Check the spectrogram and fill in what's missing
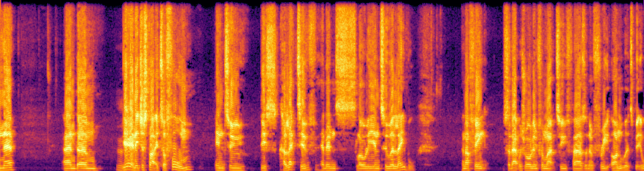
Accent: London, United Kingdom; I'm from Hackney originally, from like North One near Dalston and Kingsland Road

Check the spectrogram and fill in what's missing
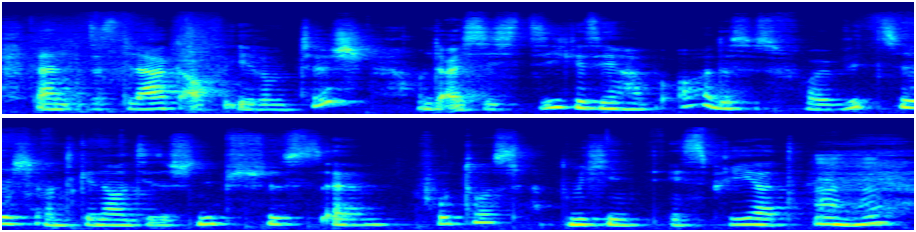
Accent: Japan; German is a second language; moved away as an adult; now in Berlin, Germany; ich komme aus Japan. Und seit 2006 lebe ich und arbeite ich in Berlin

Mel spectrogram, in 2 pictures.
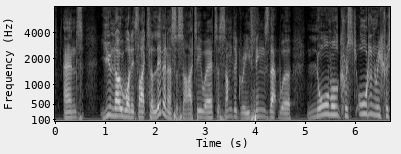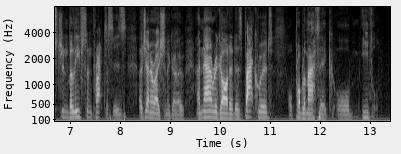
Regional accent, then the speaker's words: England, United Kingdom; we're English

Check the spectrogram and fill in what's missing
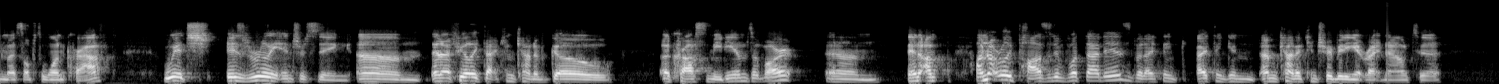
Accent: Fort Worth, Texas, United States; now in Dallas, United States; I grew up in Fort Worth, Texas

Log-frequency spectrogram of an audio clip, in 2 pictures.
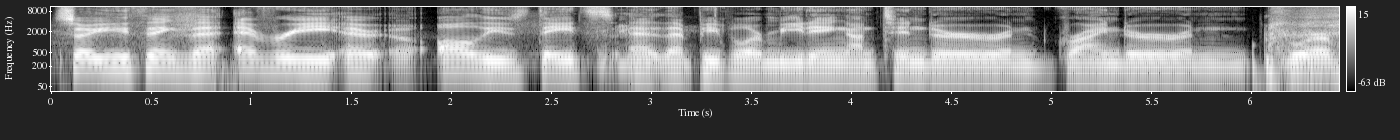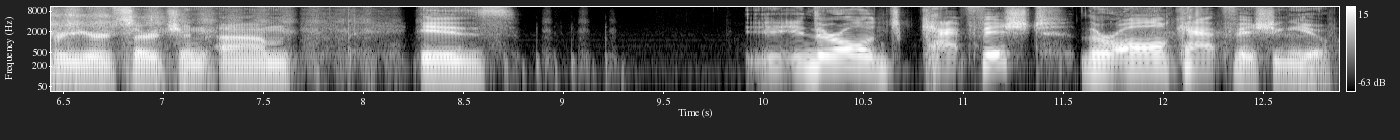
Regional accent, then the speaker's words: New Jersey, United States; I was from North Jersey

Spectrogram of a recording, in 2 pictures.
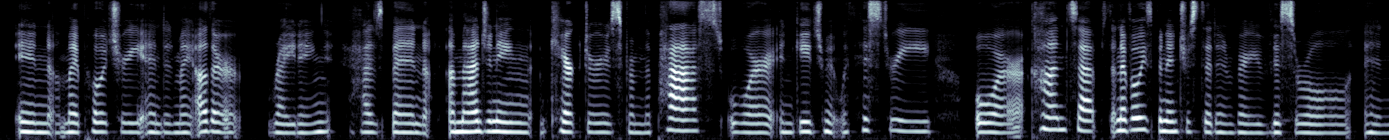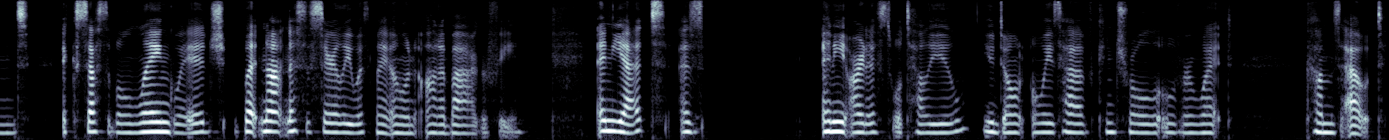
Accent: Portland, Maine, United States; moved away as an adult; now in New Orleans, United States; I'm originally from Portland, Maine. I've been living in New Orleans for seven years

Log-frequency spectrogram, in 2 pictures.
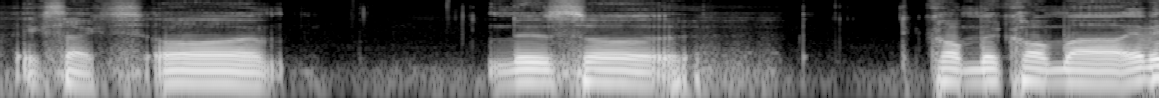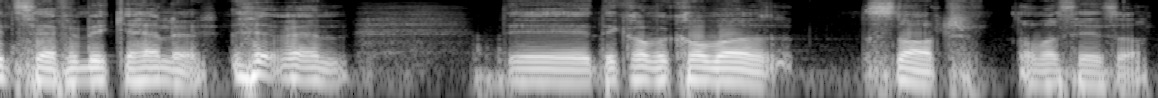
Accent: Stockholm, Stockholm County, Sweden; moved away as an adult; now in Berlin, Germany; jag kommer från Enskededalen liksom i Stockholm och många av mina polare som man är uppväxt med

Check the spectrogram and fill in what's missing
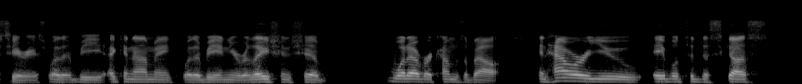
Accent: Texas, United States; now in Chicago, United States; I'm in Chicago. I'm from Texas in the U.S.

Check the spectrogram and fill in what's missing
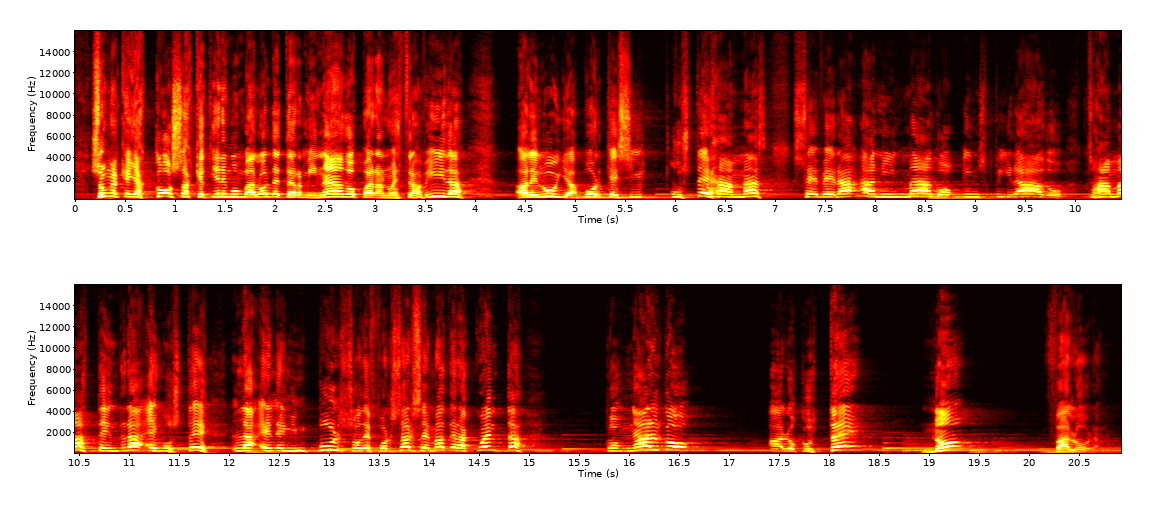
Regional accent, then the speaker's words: Puerto Rico; soy puertorriqueño de la calvita esta que está aquí hasta la planta de los pies

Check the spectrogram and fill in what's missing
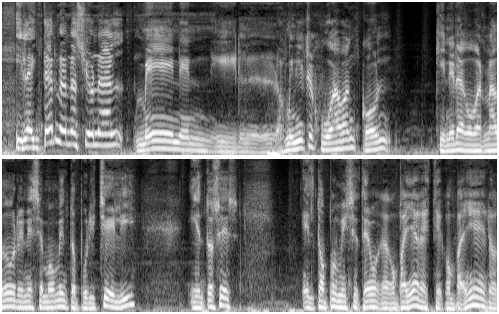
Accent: Neuquén, Argentina; Yo me crié en Neuquén

